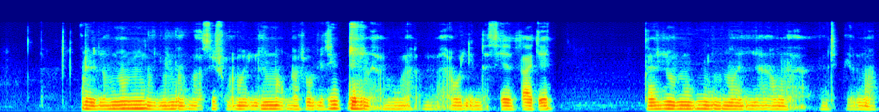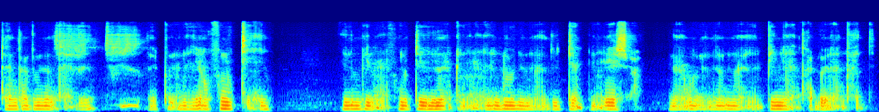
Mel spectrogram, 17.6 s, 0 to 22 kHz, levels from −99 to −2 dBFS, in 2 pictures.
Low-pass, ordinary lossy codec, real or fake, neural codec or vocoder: 9.9 kHz; none; fake; autoencoder, 22.05 kHz, a latent of 192 numbers a frame, VITS, trained on one speaker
